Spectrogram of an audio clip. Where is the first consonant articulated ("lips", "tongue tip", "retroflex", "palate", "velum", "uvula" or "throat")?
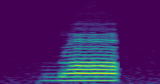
lips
